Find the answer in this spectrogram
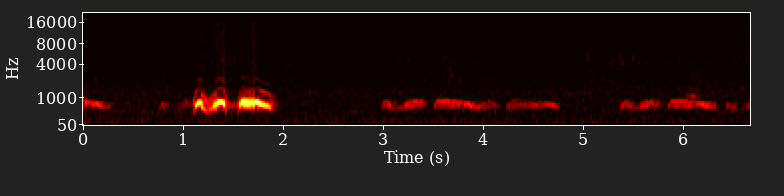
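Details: Decoy spotted dove cooing to lure wild birds; a single loud coo of two short notes and a longer slurred note, followed by several soft, low murmured coo runs.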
